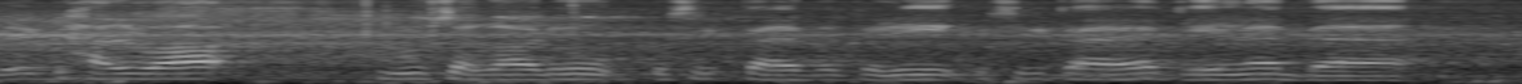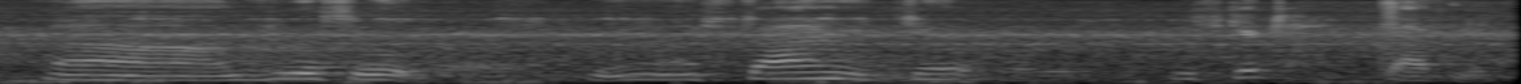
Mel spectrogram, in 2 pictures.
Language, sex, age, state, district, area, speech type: Telugu, female, 60+, Andhra Pradesh, Nellore, urban, spontaneous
